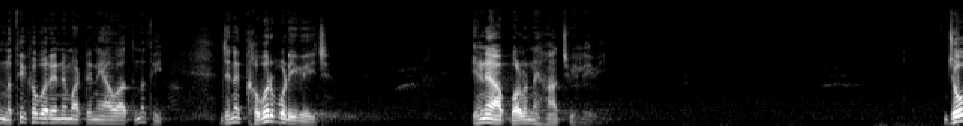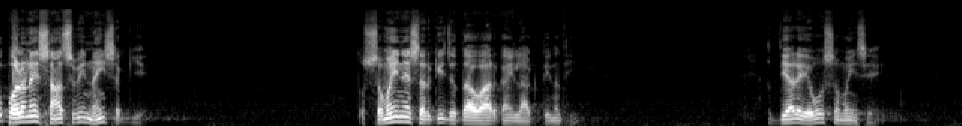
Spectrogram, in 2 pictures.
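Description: An elderly man sings slow, drawn-out phrases into a microphone, with long pauses between them.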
